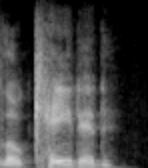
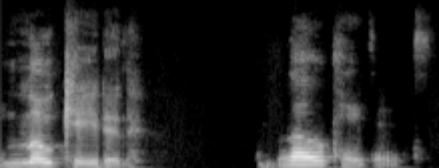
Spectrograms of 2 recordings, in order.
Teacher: The stress is at the very beginning instead of located.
